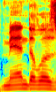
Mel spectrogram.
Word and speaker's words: mandala: your i think it's mandalas or mandela's i can't know how it's pronounced but you do that there's a million pronunciations it's like mandala because it's got the a-l-a yeah okay but then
